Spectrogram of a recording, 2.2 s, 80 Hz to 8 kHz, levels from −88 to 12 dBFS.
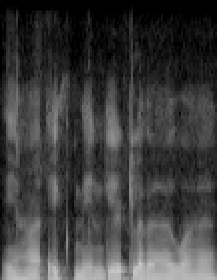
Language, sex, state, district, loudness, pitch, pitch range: Hindi, male, Jharkhand, Ranchi, -18 LUFS, 135 Hz, 125-135 Hz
